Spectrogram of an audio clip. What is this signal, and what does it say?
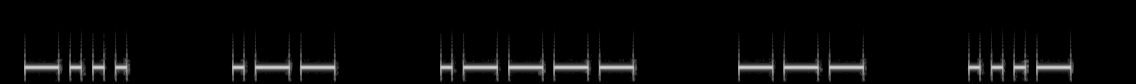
Morse code, heard as a keyed tone, about 10 wpm, spaced as for 6 wpm, 800 Hz. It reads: BW1OV
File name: LEZIONI / 7 GF9Z / 7 GF9Z ws 10wpm 3919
